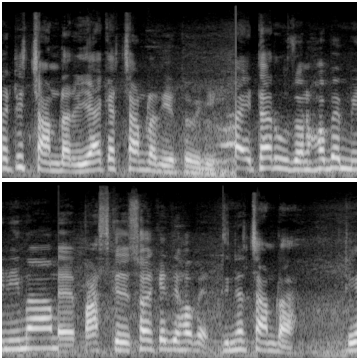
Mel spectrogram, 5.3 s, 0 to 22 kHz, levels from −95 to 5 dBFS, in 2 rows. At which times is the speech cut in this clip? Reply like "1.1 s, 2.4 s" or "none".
1.8 s, 3.1 s, 4.3 s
